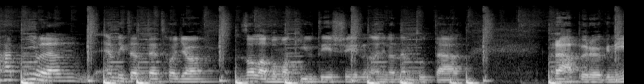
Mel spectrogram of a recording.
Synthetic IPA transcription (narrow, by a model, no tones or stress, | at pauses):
ɦat̪ɲilvaːnɛ̰mliːt̪ɛt̪ːɛt̪ho̞ɟɒzɒlɒbomɒkːiyt̪eːʃeːd̪ɛnɒɲːiɾɒnɛmt̪ut̪ːaːl | raːpøɾøɡni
